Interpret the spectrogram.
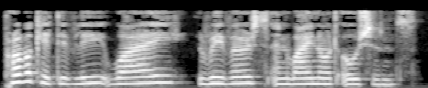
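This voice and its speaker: Female podcast host, friendly casual delivery, husky tone, lo-fi studio audio. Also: mid-range voice, steady tone, slow pace. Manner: friendly, laughs through slips. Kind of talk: casual interview hosting. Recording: dull studio sound with faint music behind.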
